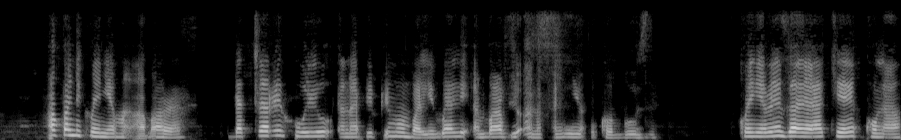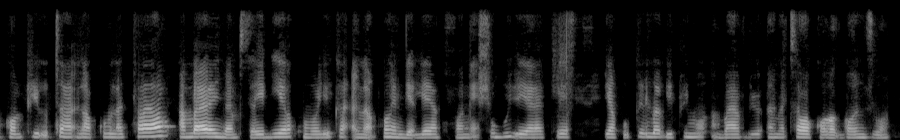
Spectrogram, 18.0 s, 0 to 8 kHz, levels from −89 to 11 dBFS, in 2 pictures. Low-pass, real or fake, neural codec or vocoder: 7.2 kHz; fake; codec, 16 kHz in and 24 kHz out, 0.6 kbps, FireRedTTS-2 codec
